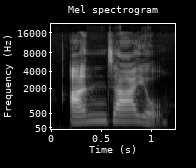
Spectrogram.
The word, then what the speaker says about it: 앉아요: After adding ayo to the end, it becomes 앉아요, 앉아요. Also, remember that with 4-character words, if they're followed by a vowel, then all 4 characters will get pronounced.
